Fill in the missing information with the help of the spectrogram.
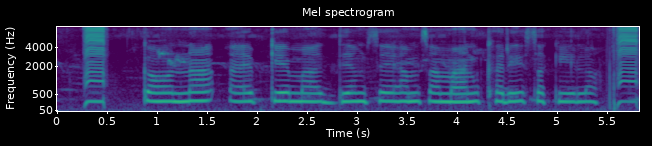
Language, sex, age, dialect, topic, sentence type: Bhojpuri, female, 18-24, Western, agriculture, question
